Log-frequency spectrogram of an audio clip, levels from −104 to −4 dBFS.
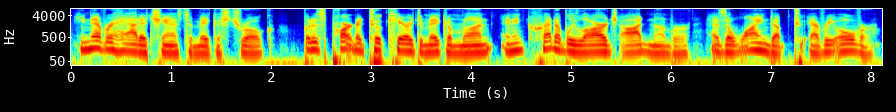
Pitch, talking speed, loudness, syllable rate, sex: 125 Hz, 220 wpm, -19 LUFS, 5.6 syllables/s, male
